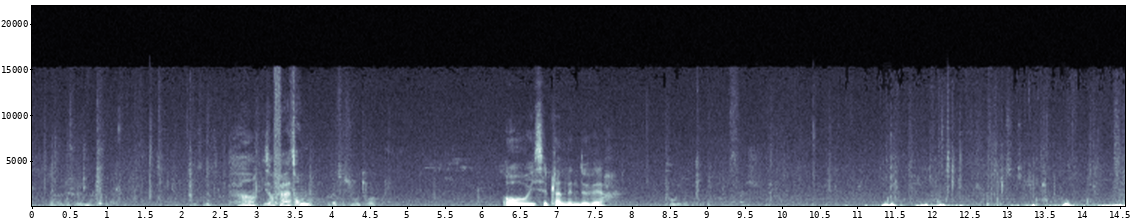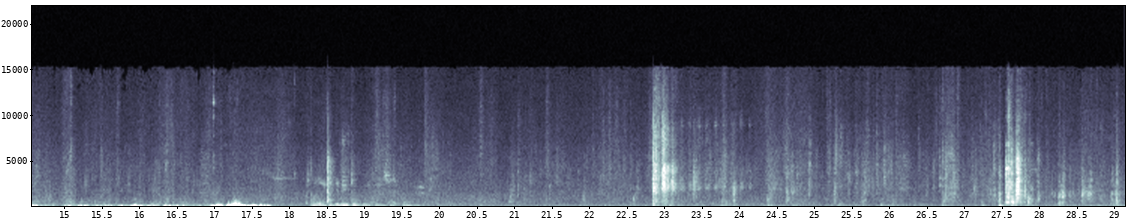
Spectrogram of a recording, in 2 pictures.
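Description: Footsteps crunch over debris and rubble.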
